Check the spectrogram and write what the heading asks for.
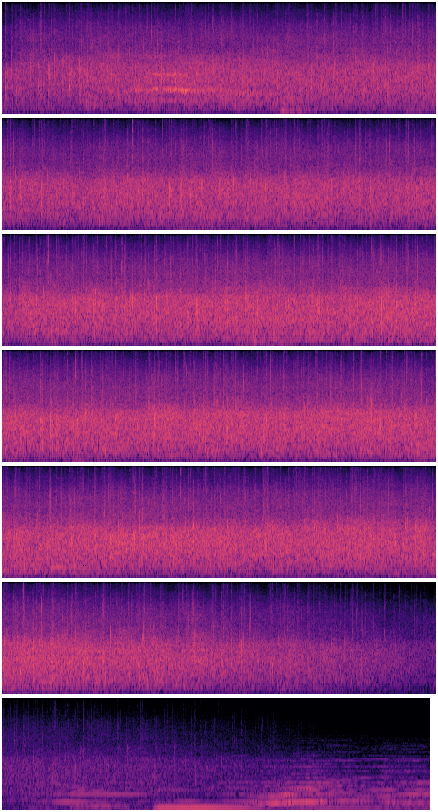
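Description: Audience applauding at the end of a string ensemble's performance, steady and sustained, fading out over the last few seconds.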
